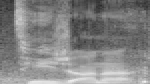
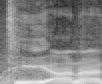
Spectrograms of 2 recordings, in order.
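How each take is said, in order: First: The J in the name sounds like a J. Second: The J in the name sounds like a Y. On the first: The speaker calls it wrong. "not Tijanna" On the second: The speaker calls it right. "it's actually pronounced Tijanna"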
